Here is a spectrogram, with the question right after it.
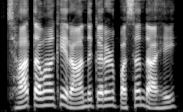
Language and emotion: Sindhi, neutral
